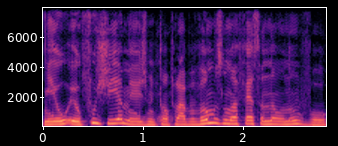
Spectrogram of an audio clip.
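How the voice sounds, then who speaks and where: A woman speaks at a fairly quick pace with a strong Brazilian accent, her medium pitch showing ordinary variation and an animated tone. The recording is very clean with a silent background and a dry, close sound with no echo. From Brazil, interior of São Paulo state. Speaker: entrepreneur and immigrant. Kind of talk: podcast interview.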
